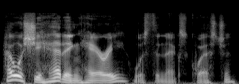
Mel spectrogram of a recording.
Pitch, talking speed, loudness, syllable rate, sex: 105 Hz, 225 wpm, -17 LUFS, 5.2 syllables/s, male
